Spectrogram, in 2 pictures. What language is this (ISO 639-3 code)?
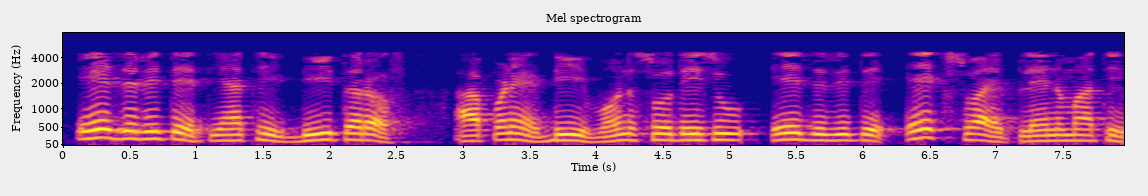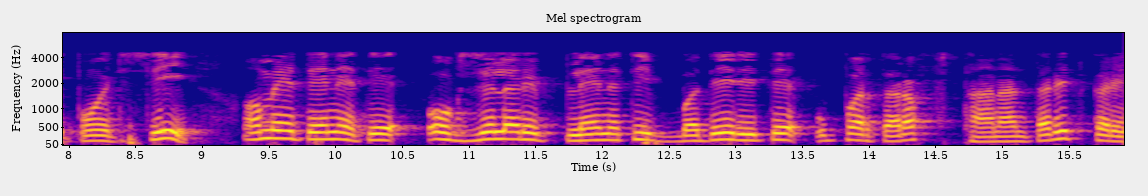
guj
